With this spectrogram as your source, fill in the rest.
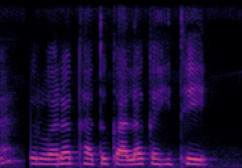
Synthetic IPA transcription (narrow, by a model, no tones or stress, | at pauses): auɾʋaɾakʰːat̪ukalakəɦit̪ʰe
